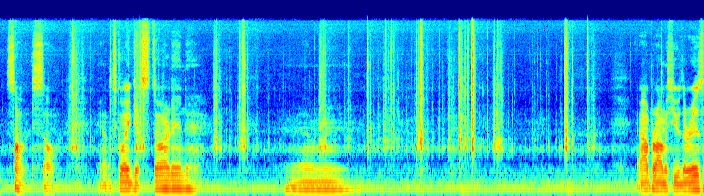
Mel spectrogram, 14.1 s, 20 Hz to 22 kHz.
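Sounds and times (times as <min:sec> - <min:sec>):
low hum: 0:00.0 - 0:14.0
puzzle cube clicking: 0:01.4 - 0:02.9, 0:04.2 - 0:12.0.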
